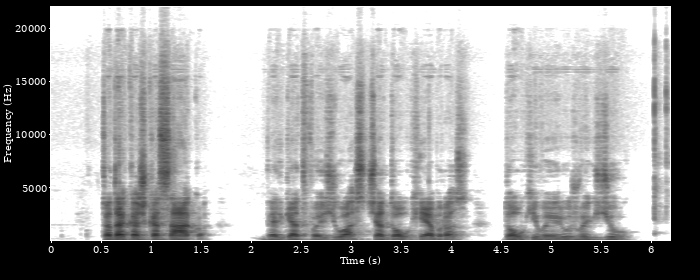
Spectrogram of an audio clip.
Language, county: Lithuanian, Klaipėda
